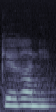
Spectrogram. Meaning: very beautiful
- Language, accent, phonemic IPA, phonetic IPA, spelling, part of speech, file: Armenian, Eastern Armenian, /ɡeʁɑˈni/, [ɡeʁɑní], գեղանի, adjective, Hy-գեղանի.ogg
